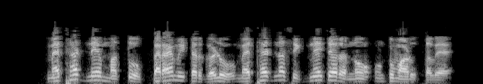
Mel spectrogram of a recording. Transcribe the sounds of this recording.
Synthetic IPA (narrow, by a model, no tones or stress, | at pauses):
met̪ʰəɖnemɐt̪ːupɛɾamiʈəɾɡɐɭumet̪ʰəɖ̚nasiɡ̚net͡ɕəɾənːuʔuɳʈumaɽut̪ːəʋe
